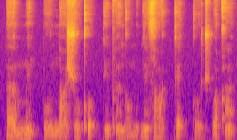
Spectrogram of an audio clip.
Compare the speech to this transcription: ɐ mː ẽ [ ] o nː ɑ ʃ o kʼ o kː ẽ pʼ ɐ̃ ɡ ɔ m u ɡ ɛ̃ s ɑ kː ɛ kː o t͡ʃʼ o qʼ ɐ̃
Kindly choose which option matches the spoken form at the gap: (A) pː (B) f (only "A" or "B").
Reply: A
